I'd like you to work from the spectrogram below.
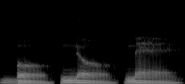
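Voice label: "bonome", concatenated syllables; Affixing experiment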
